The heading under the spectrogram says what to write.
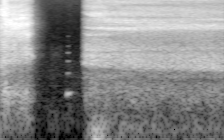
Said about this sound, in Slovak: to je presne to super, že aj čo robia speakery, že, že ten nádych, buď hlboký nádych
